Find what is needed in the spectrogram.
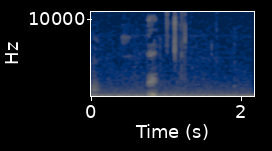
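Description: Near silence: studio room tone with a low hum. There is one brief faint sound a little under a second in and a couple of faint ticks just after it.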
